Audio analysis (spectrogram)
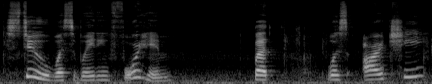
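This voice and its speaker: A woman reading a children's picture book aloud, dramatic and expressive, adding little asides as storyteller. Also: medium pitch. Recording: faint background noise.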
